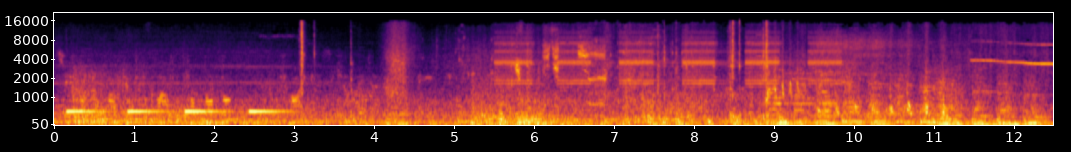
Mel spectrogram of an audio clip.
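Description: Cartoon soundtrack: music mixed with comic sound effects and a character's voice. Four short, even tones sound in the first few seconds, a rapid high beeping repeats in the middle, and a high whistle glides downward near the end.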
